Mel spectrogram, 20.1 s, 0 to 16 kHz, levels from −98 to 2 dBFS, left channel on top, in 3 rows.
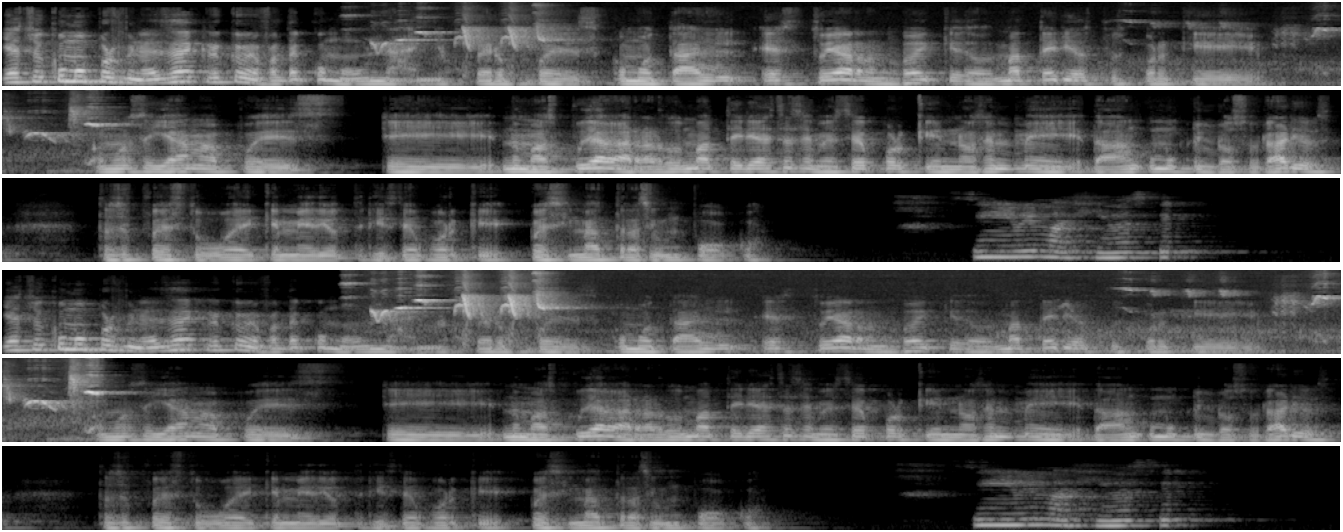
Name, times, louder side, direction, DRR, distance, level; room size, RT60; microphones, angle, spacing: voice 1, 0.0-6.3 7.1-8.3 8.6-13.4 13.9-17.2, left 4 dB, 45° left, 0.5 m, -31 dB
sound 1, 1.7-3.1 3.6-3.9 4.5-7.2, right 9 dB, 35° right, 0.5 m, -30 dB
voice 2, 17.9-19.2, right 1 dB, 70° left, 1.8 m, -40 dB
12.0 x 10.5 x 7.3 m
head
